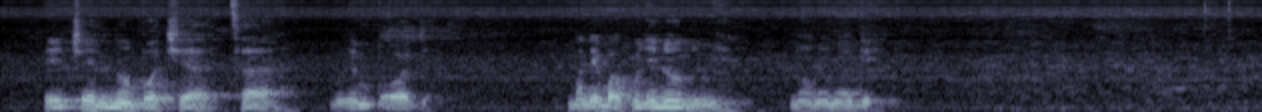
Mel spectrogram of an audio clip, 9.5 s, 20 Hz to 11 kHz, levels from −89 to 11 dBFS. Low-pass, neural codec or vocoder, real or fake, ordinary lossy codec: none; none; real; none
